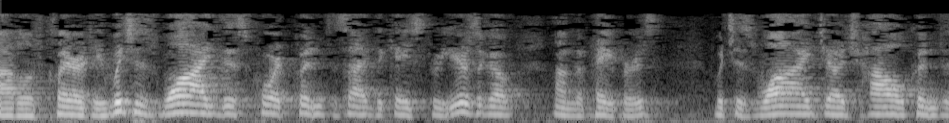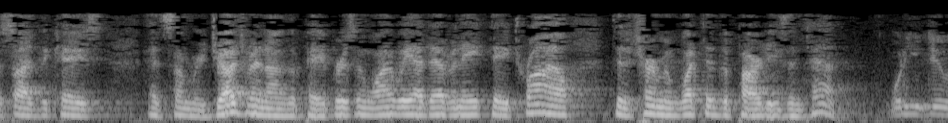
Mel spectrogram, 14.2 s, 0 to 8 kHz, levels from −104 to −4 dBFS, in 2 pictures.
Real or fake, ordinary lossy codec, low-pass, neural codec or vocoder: fake; MP3, 24 kbps; 7.2 kHz; vocoder, 44.1 kHz, 128 mel bands every 256 samples, BigVGAN v2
